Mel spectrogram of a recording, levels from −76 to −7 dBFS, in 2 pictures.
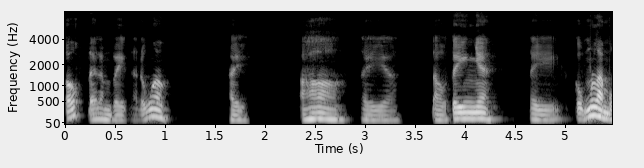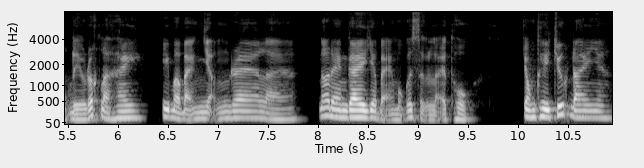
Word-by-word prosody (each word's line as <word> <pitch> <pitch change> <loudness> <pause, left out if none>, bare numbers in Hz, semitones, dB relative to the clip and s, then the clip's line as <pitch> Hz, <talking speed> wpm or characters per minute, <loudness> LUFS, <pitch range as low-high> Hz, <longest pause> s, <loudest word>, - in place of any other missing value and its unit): tốt - - 0
để 105 - -3
làm 105 -3 -3
việc 95 -1 -7
nè, - - -19
đúng - - -5
hông? - - +1 0.6
Thì 90 -2 -5 0.5
ờ, 110 -1 0 0.2
thì, 95 -1 -6
à, 90 0 -12 0.3
đầu 95 -1 -5
tiên 120 +3 +3
nha, 120 -3 +2 0.4
thì 95 -2 -5
cũng 140 +10 +1
là 165 - +8
một 110 -4 0
điều 105 -1 +2
rất - - +1
là 120 - +3
hay 130 +2 +1 0.2
khi 155 - +3
mà 130 -5 +3
bạn 115 +2 0
nhận 120 +1 -2
ra 135 -1 +1
là 105 -2 -3 0.2
nó 170 +1 +2
đang 145 -3 +4
gây 145 -1 +8
cho 140 - +3
bạn 100 +1 -3
một - - -4
cái 140 - +1
sự 95 - -6
lệ 95 +2 -4
thuộc, 105 -1 -3 0.5
trong 145 -2 +3
khi 155 -1 +5
trước 190 +6 +2
đây 140 -4 +1
nha, 130 -1 -4
115 Hz, 235 wpm, -23 LUFS, 100-135 Hz, 0.6 s, là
